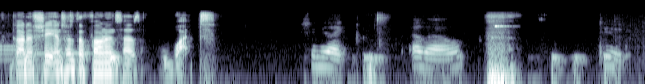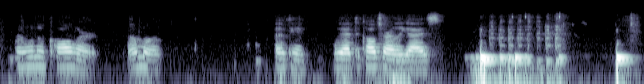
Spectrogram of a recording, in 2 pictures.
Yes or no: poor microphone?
yes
